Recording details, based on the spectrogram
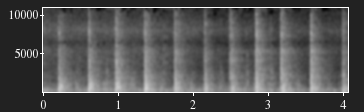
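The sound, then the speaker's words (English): A 100-pound Bradley upright strap power hammer pounds and flattens a hot iron railroad spike in a steady, rapid rhythm, about ten heavy ringing blows in four seconds, loud, with a faint mechanical hum between strikes. “It's a 100-pound Bradley upright strap hammer. And you can see that it just really forged that railroad spike down quite a bit, how much I flattened that out in one heat.”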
